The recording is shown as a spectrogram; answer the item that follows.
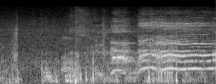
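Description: A rooster crowing: one long call beginning about a second in and held at a steady pitch.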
